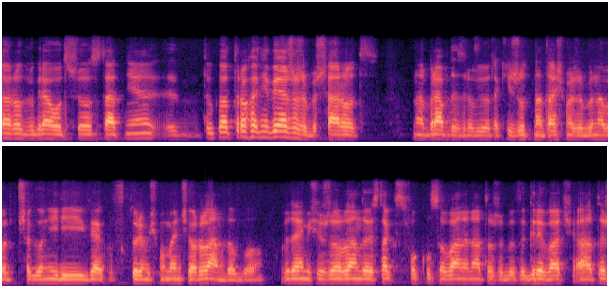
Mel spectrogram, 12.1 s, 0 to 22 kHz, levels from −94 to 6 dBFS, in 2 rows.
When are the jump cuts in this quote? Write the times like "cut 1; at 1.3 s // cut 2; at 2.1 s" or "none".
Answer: cut 1; at 8.8 s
